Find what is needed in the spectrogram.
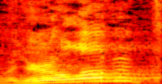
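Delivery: welcoming host answering the doubting friend, eager and loud; eager reply. Retold or imitated. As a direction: sell it with a loud grin.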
